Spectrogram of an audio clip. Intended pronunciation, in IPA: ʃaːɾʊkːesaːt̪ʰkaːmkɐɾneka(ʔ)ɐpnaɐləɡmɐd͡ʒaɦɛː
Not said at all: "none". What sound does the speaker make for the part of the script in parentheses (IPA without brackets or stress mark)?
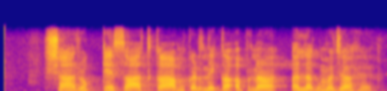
ʔ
